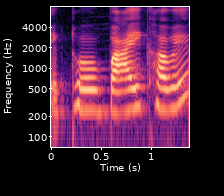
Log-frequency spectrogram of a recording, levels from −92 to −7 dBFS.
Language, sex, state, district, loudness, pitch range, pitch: Chhattisgarhi, female, Chhattisgarh, Raigarh, -16 LUFS, 230-260 Hz, 245 Hz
